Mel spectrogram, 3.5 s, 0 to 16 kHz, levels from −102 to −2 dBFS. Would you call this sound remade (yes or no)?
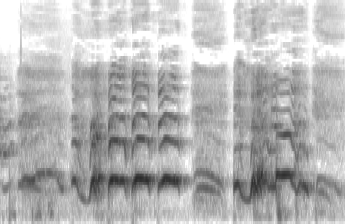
no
